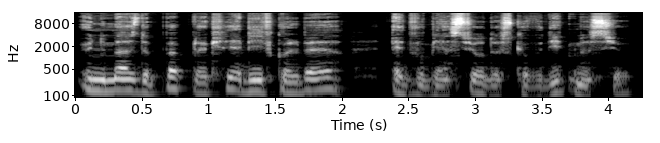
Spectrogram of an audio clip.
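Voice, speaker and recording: A man reading aloud voices an irate, scheming royal intendant with a sharp, hostile tone. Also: medium pitch, lively intonation, normal speed, husky. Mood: indignant.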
